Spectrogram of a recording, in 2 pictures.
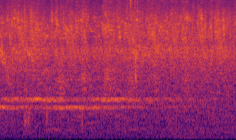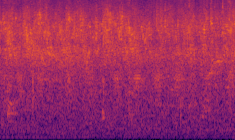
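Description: Small birds chirping over a steady outdoor hiss, with a steady two-note tone that cuts off about two seconds in.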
